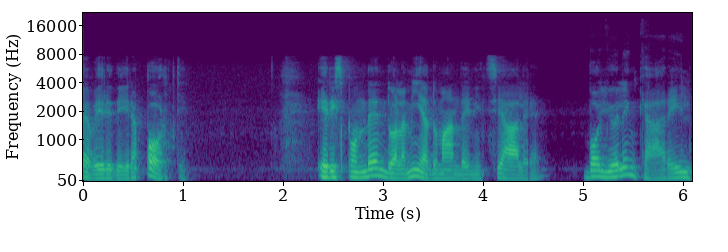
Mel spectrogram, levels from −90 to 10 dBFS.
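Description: From the start up to about 4.47 s, the speech sounds like it's coming through a poorer input: nothing above about 7.6 kHz, so it's a bit dull and boxy, with faint background noise sitting roughly 45 dB down. At 4.47 s there's a brief silence of around 20 ms, then the sound opens up and the level changes by roughly 5 dB. That points to an input switched to a poorer device, likely a headset call profile or a second microphone, before switching back.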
